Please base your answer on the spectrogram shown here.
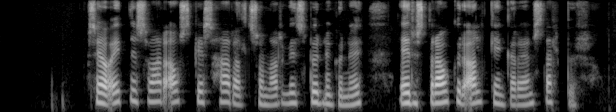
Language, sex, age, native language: Icelandic, female, 40-49, Icelandic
